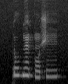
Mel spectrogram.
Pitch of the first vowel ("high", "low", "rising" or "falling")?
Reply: high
